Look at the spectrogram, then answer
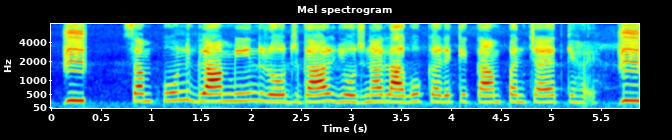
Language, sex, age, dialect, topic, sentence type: Magahi, female, 46-50, Southern, banking, statement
